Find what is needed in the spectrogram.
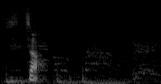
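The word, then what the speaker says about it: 소: Une vache, cela va se prononcer sa et s'écrire ainsi.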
